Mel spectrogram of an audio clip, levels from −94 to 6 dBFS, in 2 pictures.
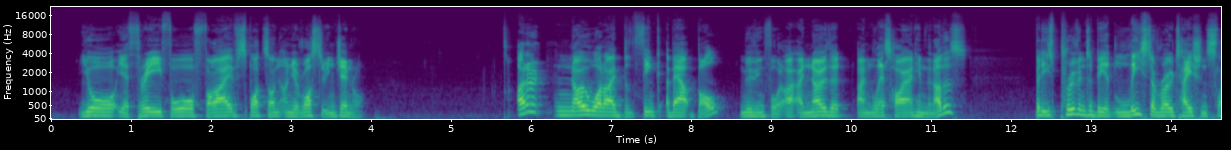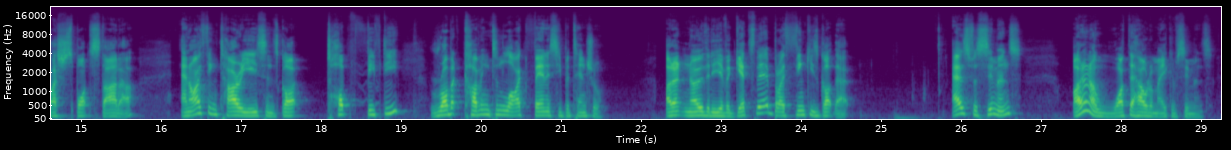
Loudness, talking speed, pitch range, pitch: -21 LUFS, 175 wpm, 120-145 Hz, 130 Hz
